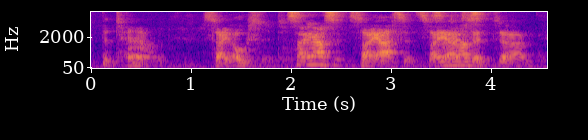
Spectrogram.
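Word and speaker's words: Syosset: go to the internet to learn how to pronounce the town soset saset saset saset U Long Island yes and you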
